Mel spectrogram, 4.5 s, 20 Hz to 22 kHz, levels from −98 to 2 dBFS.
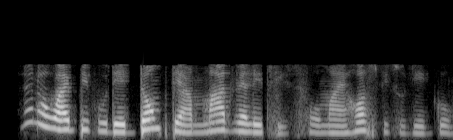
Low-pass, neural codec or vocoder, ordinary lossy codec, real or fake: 7.2 kHz; none; AAC, 16 kbps; real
